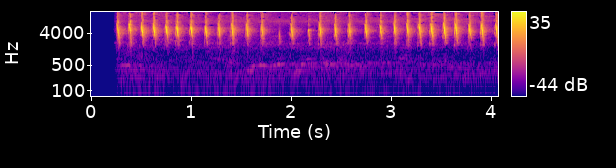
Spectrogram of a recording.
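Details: Bar-winged prinia giving its fast 'klik' call, a dense run of sharp high clicks repeated about four times a second. The series runs steadily with slight pauses, over a quiet background.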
